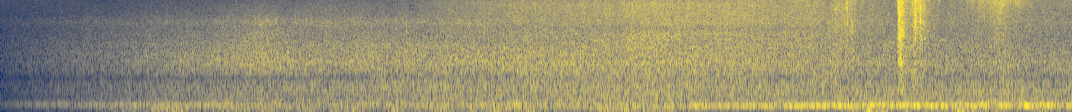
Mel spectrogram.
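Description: A steady rushing ambient noise that swells in from silence over the first two seconds and then holds, with a low steady hum underneath and a couple of brief crackles near the end. It is a non-musical ambience section inside the album track, after the song's music has stopped.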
